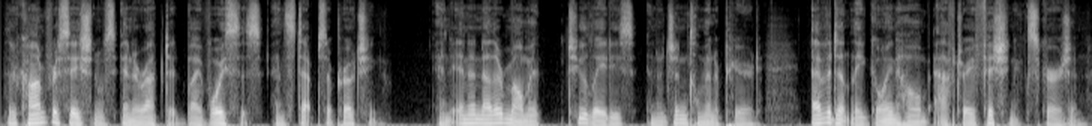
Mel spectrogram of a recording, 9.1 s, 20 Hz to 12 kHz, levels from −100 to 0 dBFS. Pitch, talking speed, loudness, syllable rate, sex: 90 Hz, 170 wpm, -21 LUFS, 6.3 syllables/s, male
